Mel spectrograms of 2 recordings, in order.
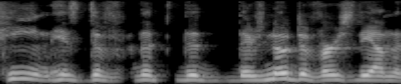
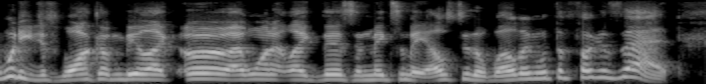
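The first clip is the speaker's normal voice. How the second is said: normal talking voice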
